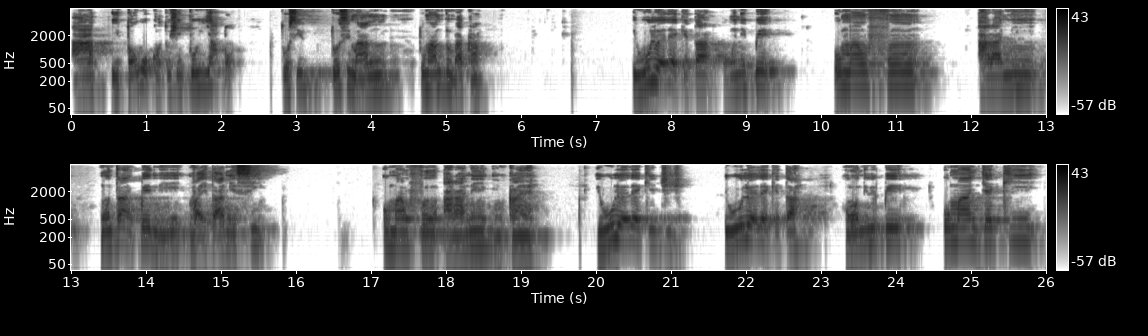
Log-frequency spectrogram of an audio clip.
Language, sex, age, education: Yoruba, male, 30-45, secondary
